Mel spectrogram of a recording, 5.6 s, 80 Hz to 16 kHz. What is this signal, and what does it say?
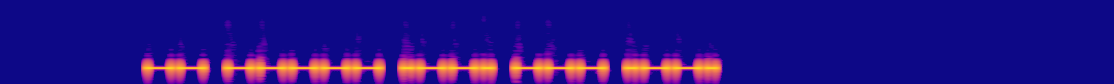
Morse code, heard as a keyed tone, about 31 wpm, 700 Hz. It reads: M0POP
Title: DXCC-100 Call Signs - 5 Characters - 30wpm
